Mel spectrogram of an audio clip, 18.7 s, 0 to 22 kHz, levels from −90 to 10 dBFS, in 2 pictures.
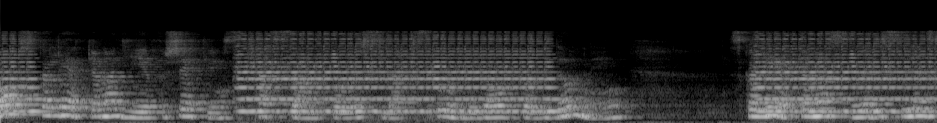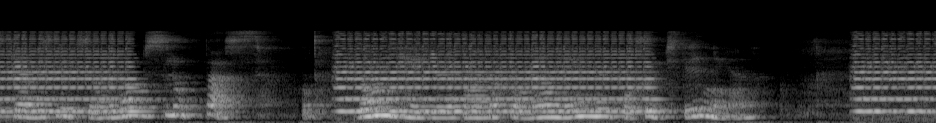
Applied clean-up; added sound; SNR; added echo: none; Bowed string instrument; 3 dB; reverberation time 0.7 s.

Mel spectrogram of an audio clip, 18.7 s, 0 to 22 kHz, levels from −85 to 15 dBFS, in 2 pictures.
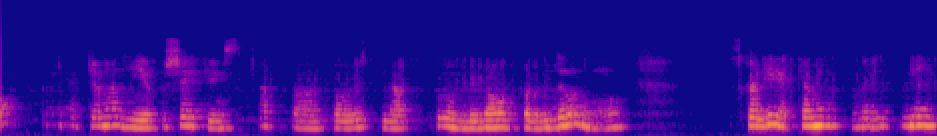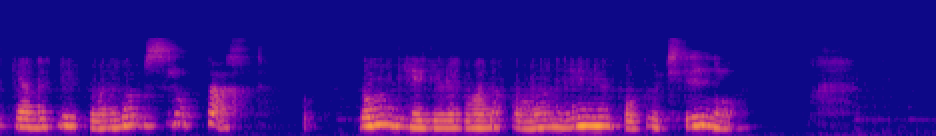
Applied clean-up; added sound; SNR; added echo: neural mask model DeepFilterNet 3.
